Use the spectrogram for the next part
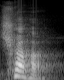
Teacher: छ के संग ह की ध्वनि निकली। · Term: अः की मात्रा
